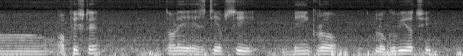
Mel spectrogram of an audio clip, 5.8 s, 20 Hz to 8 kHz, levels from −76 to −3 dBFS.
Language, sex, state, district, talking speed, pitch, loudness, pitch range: Odia, male, Odisha, Malkangiri, 95 wpm, 150 Hz, -18 LUFS, 140-160 Hz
